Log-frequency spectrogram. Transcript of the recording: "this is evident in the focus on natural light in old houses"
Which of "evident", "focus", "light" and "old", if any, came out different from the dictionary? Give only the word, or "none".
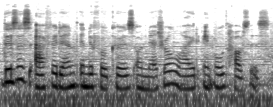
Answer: evident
